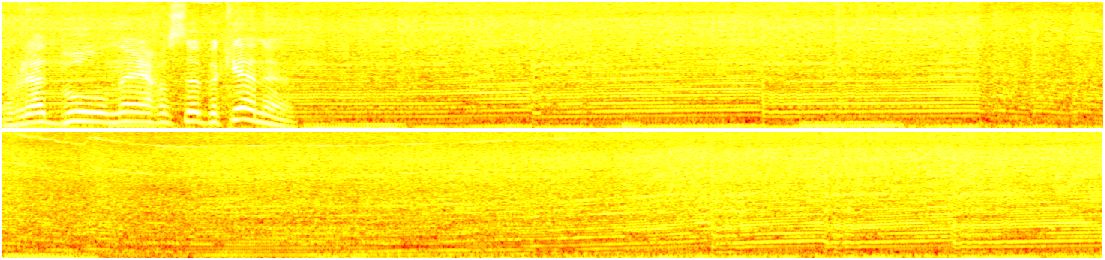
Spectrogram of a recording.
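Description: A racing car engine roars at high revs, rising in pitch and dropping with each quick gear change.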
